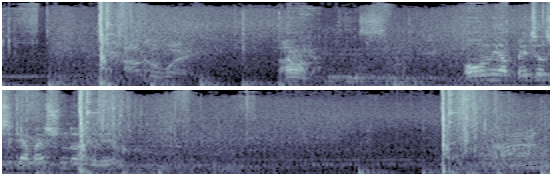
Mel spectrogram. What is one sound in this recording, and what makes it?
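A bow string twangs as arrows are shot.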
